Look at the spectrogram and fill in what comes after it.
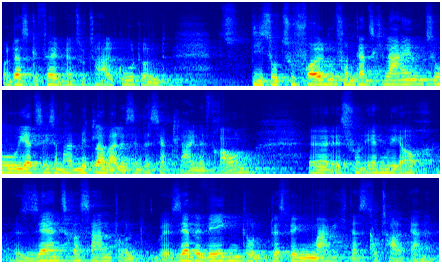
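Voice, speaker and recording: Audible room echo surrounds a man's voice. He speaks at a moderate pace with fairly even intonation. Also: medium pitch for a man. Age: 40s. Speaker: mayor. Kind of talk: casual interview chat. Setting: town hall.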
